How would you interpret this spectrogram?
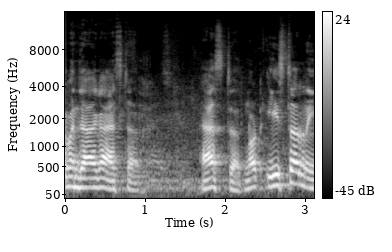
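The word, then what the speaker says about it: ester: ईस्टर की spelling में EASTER, ईस्टर लिखा होता है उसमें, ES है तो एस्टर पढ़ेंगे उसको, ठीक है।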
